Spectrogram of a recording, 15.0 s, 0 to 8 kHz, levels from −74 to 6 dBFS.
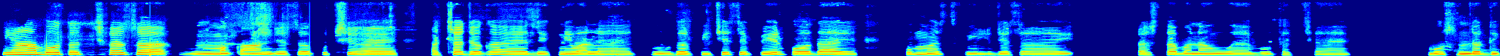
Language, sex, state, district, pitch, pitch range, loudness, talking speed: Hindi, female, Bihar, East Champaran, 215 Hz, 210-235 Hz, -17 LUFS, 130 wpm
